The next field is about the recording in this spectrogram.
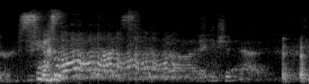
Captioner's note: group laughs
